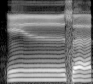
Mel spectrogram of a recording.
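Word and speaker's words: إنسان: Yaitu secara membacanya itu nunnya kita samarkan kepada huruf sin. Kemudian terdengar suara samar-samarnya in insan insan. Panjangkan dulu dengungannya atau panjangan dulu ikhfanya. Panjangkan dulu bacaan gunanya dua harakat in dan itu tipis ke huruf sin insan.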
